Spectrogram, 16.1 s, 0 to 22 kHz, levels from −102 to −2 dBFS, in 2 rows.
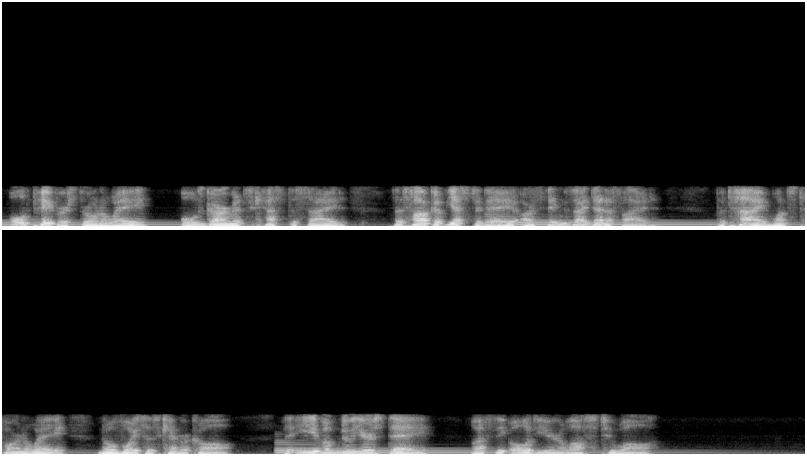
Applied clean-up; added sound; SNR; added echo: none; Bass guitar; 19 dB; reverberation time 0.1 s.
